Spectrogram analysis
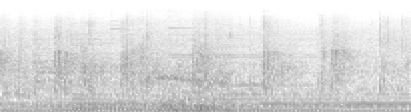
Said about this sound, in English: Give him a praise clap this morning. Come on, can we give him one clap?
